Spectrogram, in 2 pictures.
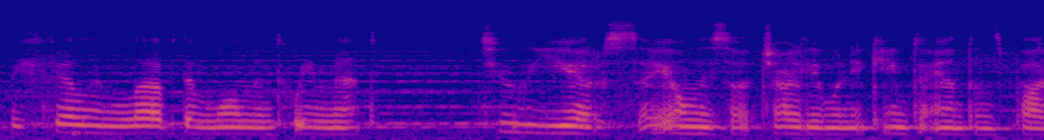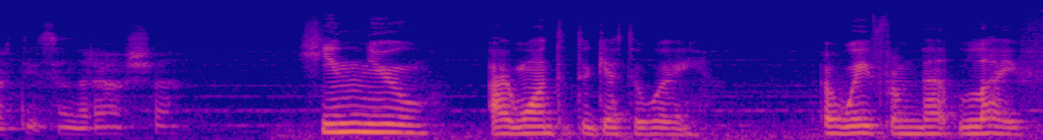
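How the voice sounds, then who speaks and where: An actress playing an earnest young Russian woman, a suspect speaking in a measured way in a TV crime drama. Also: on the low side, fairly even intonation, darkish tone, soft background music, close to an everyday voice. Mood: earnest, pleading. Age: young adult. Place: interrogation room set, indoors.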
